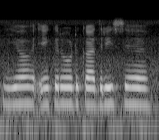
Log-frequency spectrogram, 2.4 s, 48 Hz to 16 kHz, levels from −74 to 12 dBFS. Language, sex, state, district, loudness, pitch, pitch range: Hindi, female, Jharkhand, Palamu, -14 LUFS, 215 Hz, 210-215 Hz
